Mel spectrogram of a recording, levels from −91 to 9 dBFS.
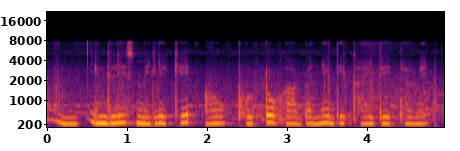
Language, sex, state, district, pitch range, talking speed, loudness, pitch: Chhattisgarhi, female, Chhattisgarh, Sukma, 220-235 Hz, 135 wpm, -17 LUFS, 225 Hz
